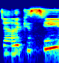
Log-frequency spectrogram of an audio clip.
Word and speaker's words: Delicaxi: So my Instagram is Delicacy, but it's spelled very different. It's more spelled like Delicaxi. So Delicaxi.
